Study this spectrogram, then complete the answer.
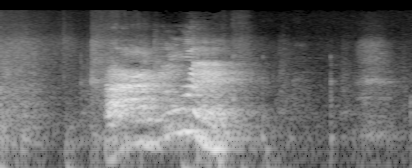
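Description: A man laughs loudly and excitedly close by.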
